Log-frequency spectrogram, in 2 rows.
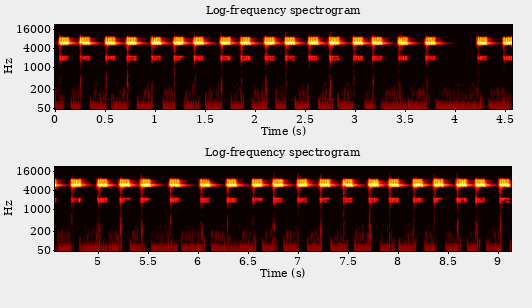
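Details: Two-spotted cricket from a 2020 national biological resources recording: a steady train of short, high, pure ringing pulses, about two per second, with one brief pause near the four-second mark and no other sounds.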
